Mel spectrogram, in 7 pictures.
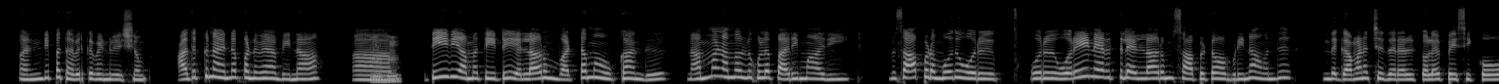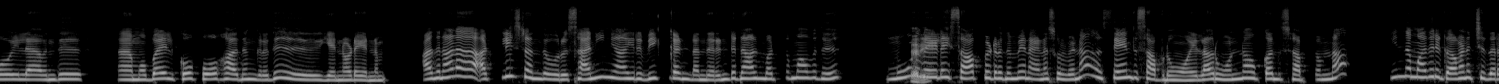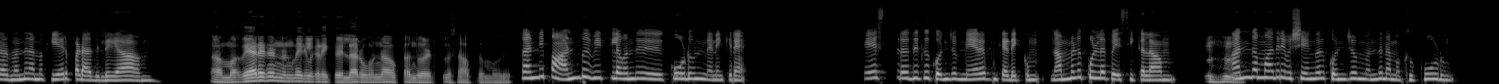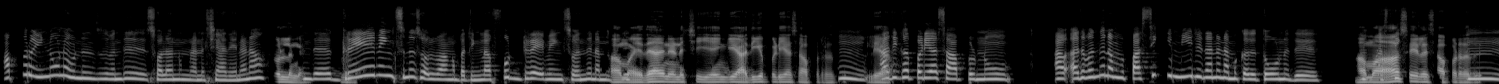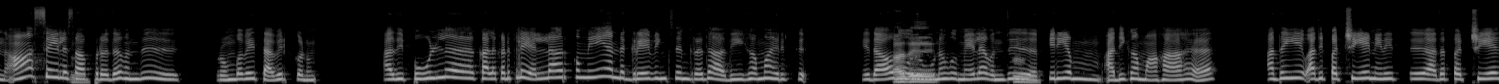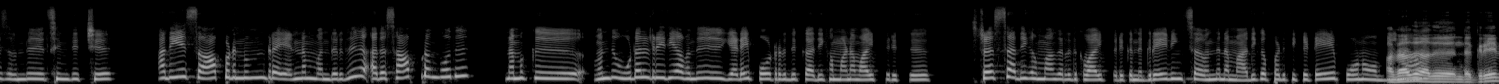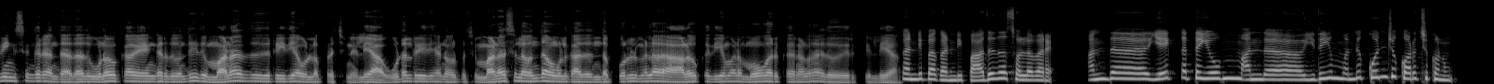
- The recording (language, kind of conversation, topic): Tamil, podcast, உங்கள் வீட்டில் உணவு சாப்பிடும்போது மனதை கவனமாக வைத்திருக்க நீங்கள் எந்த வழக்கங்களைப் பின்பற்றுகிறீர்கள்?
- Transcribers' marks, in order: tsk; in English: "மொபைல்கோ"; in English: "அட் லீஸ்ட்"; in English: "வீக்எண்டு"; other background noise; in English: "க்ரேவின்ங்ஸ்ன்னு"; in English: "ஃபுட்க்ரேவின்ங்ஸ்"; other noise; tapping; in English: "க்ரேவின்ங்ஸ்ங்கிறது"; in English: "ஸ்ட்ரெஸ்"; in English: "க்ரேவின்ங்ஸ்"; in English: "க்ரேவின்ங்ஸ்கிற"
